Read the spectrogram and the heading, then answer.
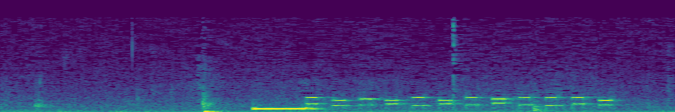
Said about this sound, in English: Isn't it amazing how it works when you dial the right number?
